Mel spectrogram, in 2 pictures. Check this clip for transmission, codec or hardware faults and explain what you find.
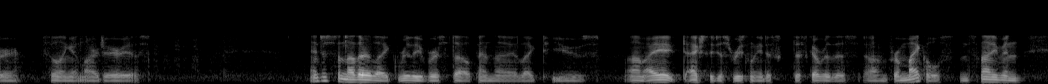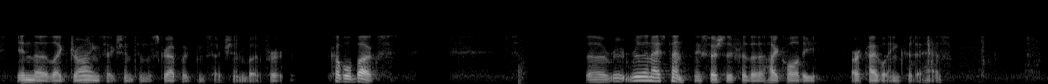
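Three kinds of network-delivery fault appear, all between 13 and 21 seconds, on a call path whose audio stops at 4 kHz, which fits G.711 at 64 kbps.

Short stalls from a late packet occur at 13.24 s (36 ms) and 13.30 s (91 ms). Packets arrived late, so the last sound is held briefly, with nothing lost.

Call audio freezes run from 13.41 to 13.78 s, 14.64 to 14.99 s and 15.67 to 16.36 s. These are likely caused by delayed packets emptying the jitter buffer. Each freeze is a fading buzz or hiss that drops into silence for about 300, 290 and 540 ms before the audio resumes where it stopped.

Jitter buffer speed-ups run from 18.01 to 19.44 s at 109% and from 20.00 s to the end at 111%. Pitch-period slices are trimmed to shed the added delay, removing about 150 ms and then about 100 ms, so the audio sounds hurried at unchanged pitch.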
